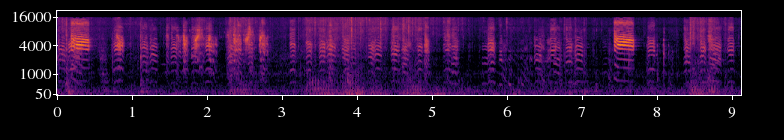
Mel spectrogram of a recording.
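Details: Zebra finches in an aviary while it is cleaned and fresh sand is put in: many short nasal high calls, repeated and overlapping, with wing flaps and scraping noises of cleaning.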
